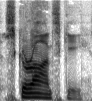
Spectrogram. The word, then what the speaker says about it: Skoronski: I butcher his last name. So I was going to say Skoronski. Help me out. – You butchered it. Skoronski. Skoronski. Yeah, Skoronski.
